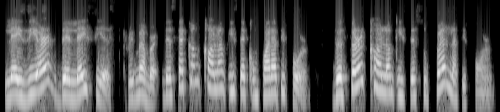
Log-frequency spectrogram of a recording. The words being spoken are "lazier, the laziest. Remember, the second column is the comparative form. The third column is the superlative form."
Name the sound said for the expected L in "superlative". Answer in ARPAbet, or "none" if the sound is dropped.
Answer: L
